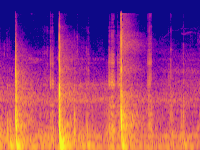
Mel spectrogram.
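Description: Three sharp plastic clicks about half a second apart as a plastic trim tool pries at a push-pin rivet in a golf cart's plastic body panel.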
